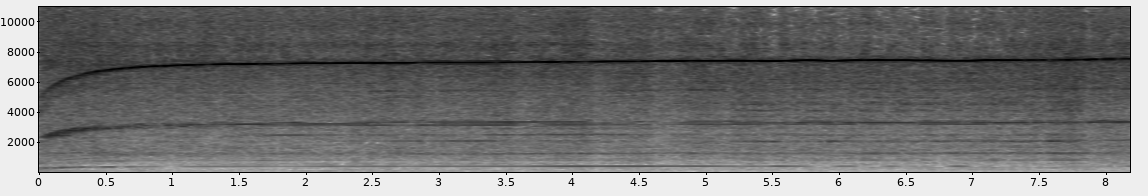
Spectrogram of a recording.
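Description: Electric handheld rotary tool spinning up with a rising whine, then running steadily at a high pitch as it sands the surface of a carved wooden relief during final finishing.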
